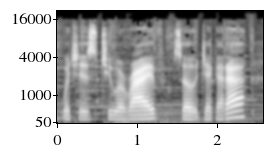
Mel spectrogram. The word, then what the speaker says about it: llegará: So for example, it starts out, pronto llegará. So that llegar is followed by the a sound at the end, and that's where the emphasis is.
